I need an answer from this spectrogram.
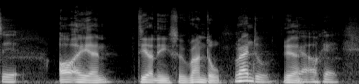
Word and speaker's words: Randle: Oh, how would I pronounce it? R-A-N, D-L-E, so Randle.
